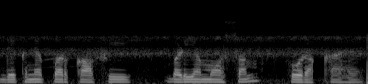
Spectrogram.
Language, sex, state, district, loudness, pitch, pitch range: Hindi, male, Bihar, Bhagalpur, -37 LUFS, 115 Hz, 110-115 Hz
